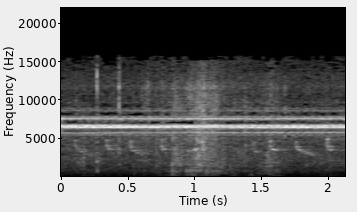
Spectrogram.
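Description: A silverback eastern lowland gorilla tears into and crunches the fibrous stem of a wild banana plant, with a burst of tearing and crunching about a second in. A steady, high insect drone runs underneath.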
